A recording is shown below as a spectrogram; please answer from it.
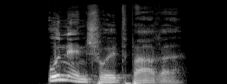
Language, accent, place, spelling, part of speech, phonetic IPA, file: German, Germany, Berlin, unentschuldbare, adjective, [ˈʊnʔɛntˌʃʊltbaːʁə], De-unentschuldbare.ogg
- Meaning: inflection of unentschuldbar: 1. strong/mixed nominative/accusative feminine singular 2. strong nominative/accusative plural 3. weak nominative all-gender singular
